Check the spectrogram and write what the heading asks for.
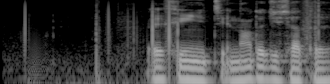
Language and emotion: Russian, neutral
